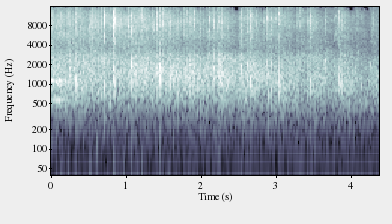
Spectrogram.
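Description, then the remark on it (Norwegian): An audience claps steadily for several seconds, a dense, even patter of many hands at a moderately loud level, with no talking over it. “Ja, nå kan dere klappe.”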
